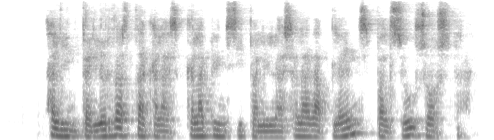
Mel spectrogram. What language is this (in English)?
Catalan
